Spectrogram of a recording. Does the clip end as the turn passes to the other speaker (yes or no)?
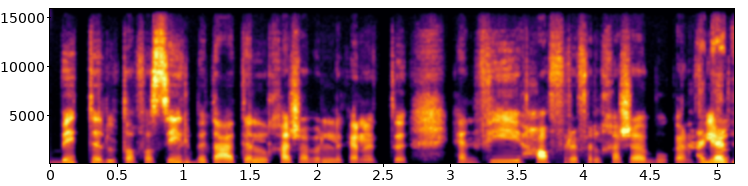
yes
